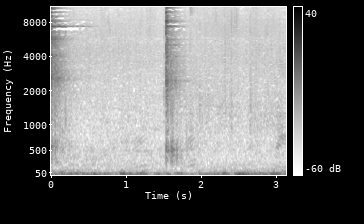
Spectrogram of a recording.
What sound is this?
2 coups de marteau a mettre en boucle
